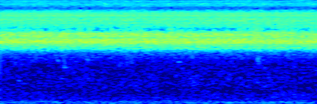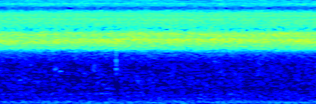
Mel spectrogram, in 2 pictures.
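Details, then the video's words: Cicadas singing in summer: a steady, dense high-pitched buzzing drone without breaks, with a fainter shrill band above it and a low rumble of background noise. "Cicadas singing"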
